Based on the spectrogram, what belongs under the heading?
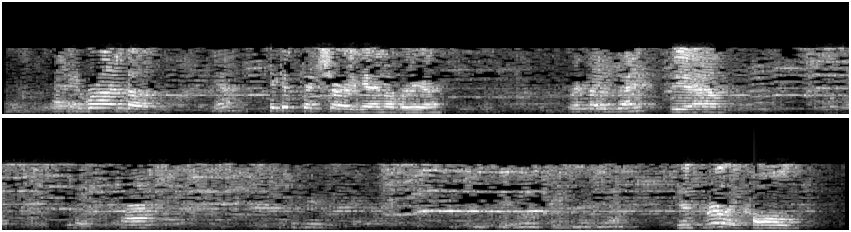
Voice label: furniture room old woman; paranormal; elsings 2nd hand shop

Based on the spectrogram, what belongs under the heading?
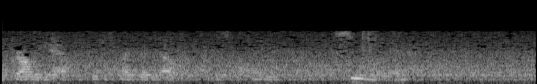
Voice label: basement voice close to recorder; chances

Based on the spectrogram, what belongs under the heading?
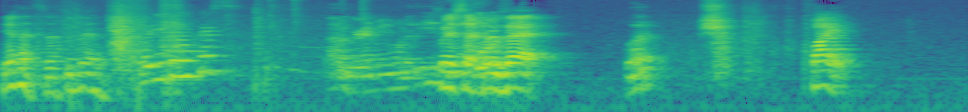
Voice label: old basement childs voice; willow creek farm

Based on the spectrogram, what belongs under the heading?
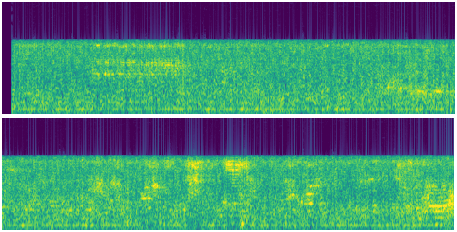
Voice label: bookroom hallway music and angry woman

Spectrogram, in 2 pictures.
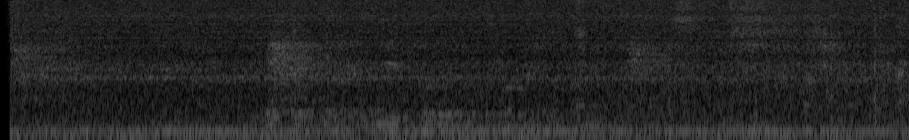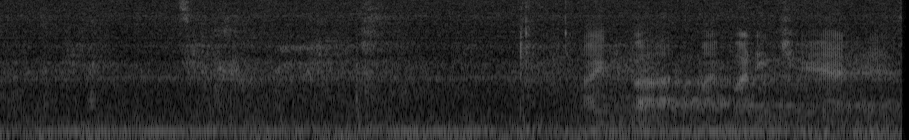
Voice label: riverside theater stage whispered female voice

